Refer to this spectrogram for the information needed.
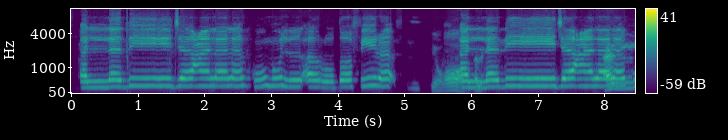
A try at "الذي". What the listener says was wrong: الذي جا jangan panjang الذي teragak-agak dia panggil الذي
